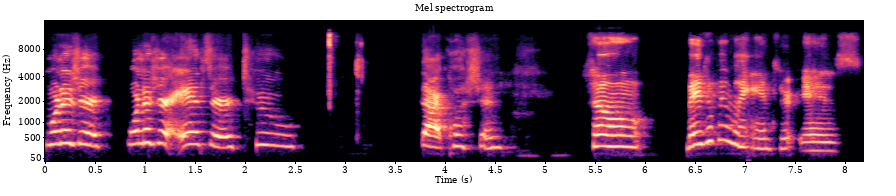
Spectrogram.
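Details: Adult woman, almost 32, with cerebral palsy who says talking is hard for her and that her disability shows as soon as she speaks: dysarthria (cerebral palsy).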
